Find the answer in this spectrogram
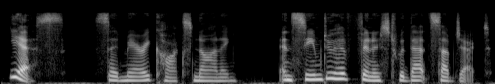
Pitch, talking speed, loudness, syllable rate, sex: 195 Hz, 160 wpm, -21 LUFS, 4.6 syllables/s, female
